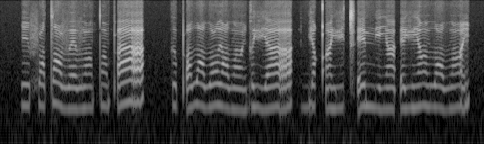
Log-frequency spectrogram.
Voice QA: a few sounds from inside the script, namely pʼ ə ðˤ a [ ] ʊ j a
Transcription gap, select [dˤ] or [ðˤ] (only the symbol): ðˤ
